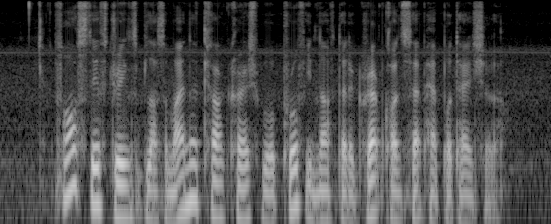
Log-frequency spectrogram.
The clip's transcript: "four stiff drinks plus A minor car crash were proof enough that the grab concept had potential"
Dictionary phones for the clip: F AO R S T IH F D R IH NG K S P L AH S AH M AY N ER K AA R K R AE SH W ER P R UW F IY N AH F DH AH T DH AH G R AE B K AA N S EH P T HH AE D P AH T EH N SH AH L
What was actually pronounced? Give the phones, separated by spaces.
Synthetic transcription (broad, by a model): F AO S T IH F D R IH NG S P L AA S AH M AY N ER K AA K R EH SH W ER P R UW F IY N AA F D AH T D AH G R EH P K AA N S EH P T HH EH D P AH T EH N SH AH L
